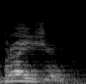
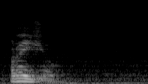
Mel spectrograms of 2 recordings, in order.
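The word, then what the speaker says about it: Brejo: I live in Braju. Braju B. I'll tell you how it's spelled.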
